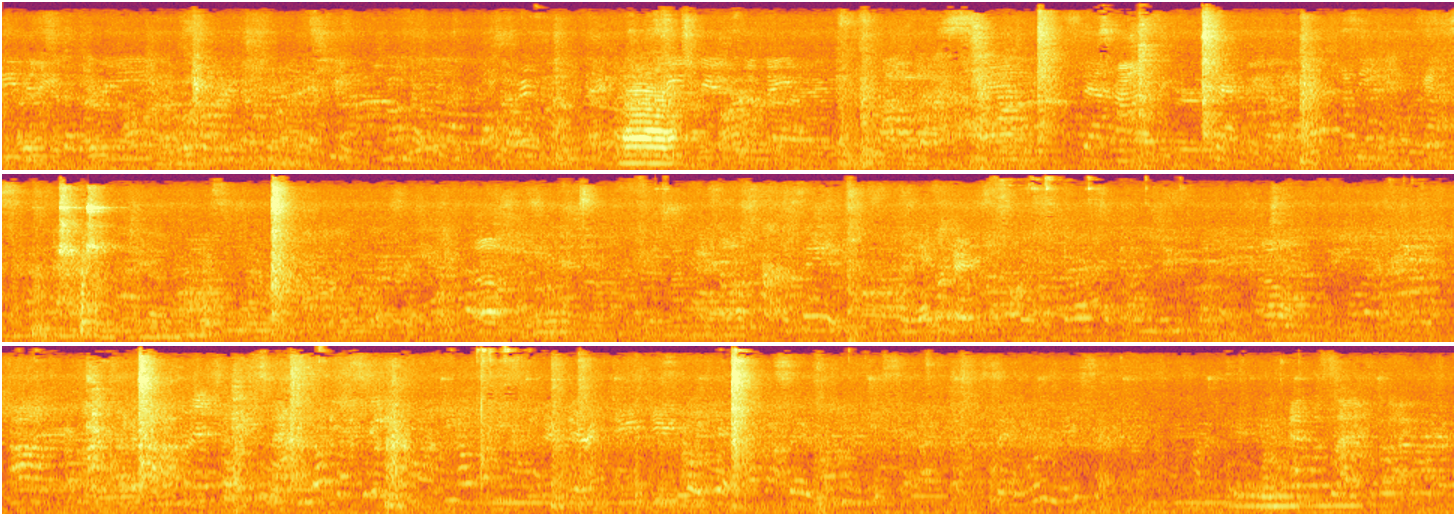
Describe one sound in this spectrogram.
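Dishes and cutlery clink now and then.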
